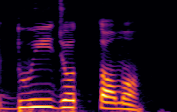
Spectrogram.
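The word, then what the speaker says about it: দ্বিজোত্তম: এর মতই হবে কিন্তু এখানে যে অন্তস্থ ব রয়েছে তার উচ্চারণ কার মত হবে উ এর মত হবে ঠিক আছে তাহলে এখানে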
